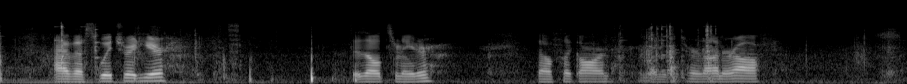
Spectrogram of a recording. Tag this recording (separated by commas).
Speech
